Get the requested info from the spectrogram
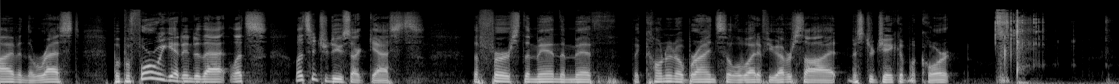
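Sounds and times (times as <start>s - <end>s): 
speech: 0.0s - 10.3s
cold drink can popped open with a fizzing hiss: 10.0s - 10.6s.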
